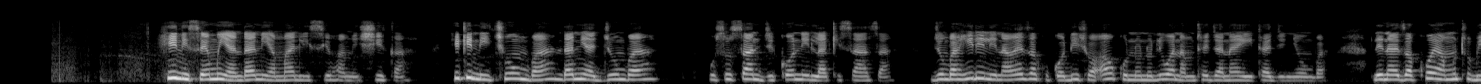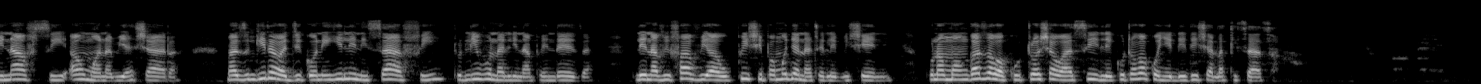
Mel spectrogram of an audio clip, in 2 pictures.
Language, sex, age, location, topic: Swahili, female, 25-35, Nairobi, finance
